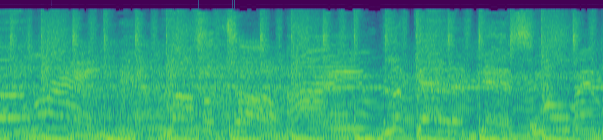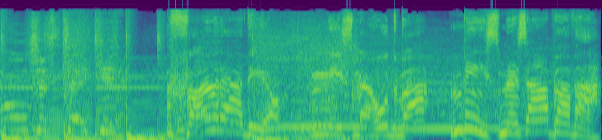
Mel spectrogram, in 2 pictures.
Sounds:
speech, music

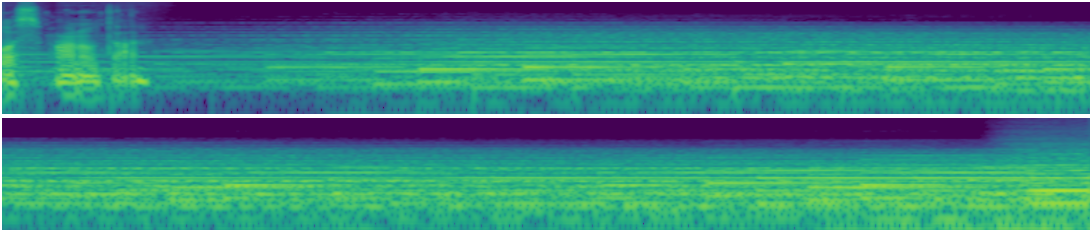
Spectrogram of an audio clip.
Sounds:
electronic music, music

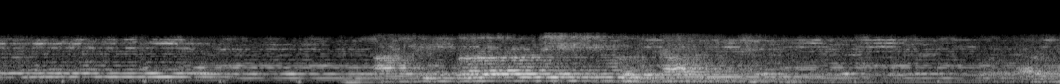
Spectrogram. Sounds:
music

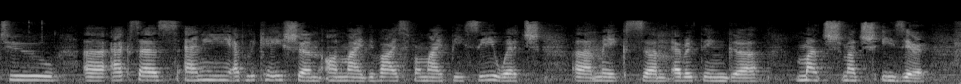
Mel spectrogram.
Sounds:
speech

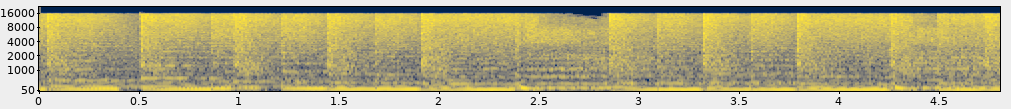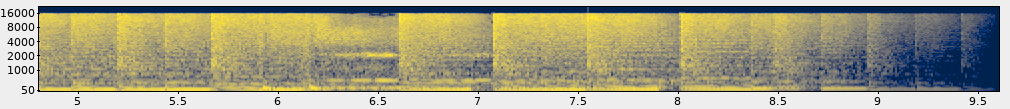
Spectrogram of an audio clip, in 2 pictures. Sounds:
music

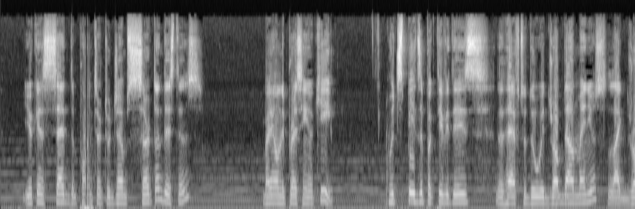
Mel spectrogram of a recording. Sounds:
music, speech

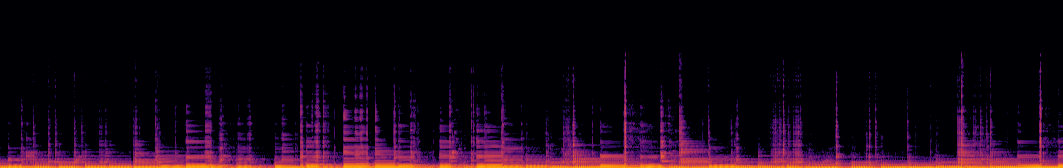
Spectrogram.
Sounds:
music, plucked string instrument, musical instrument, guitar, strum, bass guitar

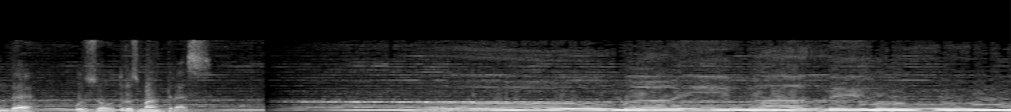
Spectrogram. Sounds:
music, mantra, speech

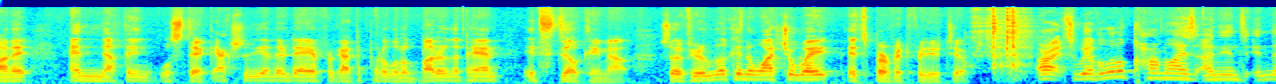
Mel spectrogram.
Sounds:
speech

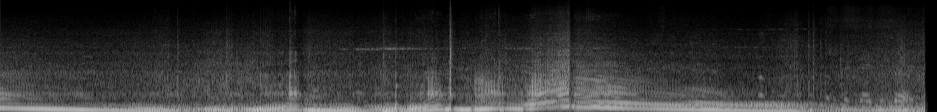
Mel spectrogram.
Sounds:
speech

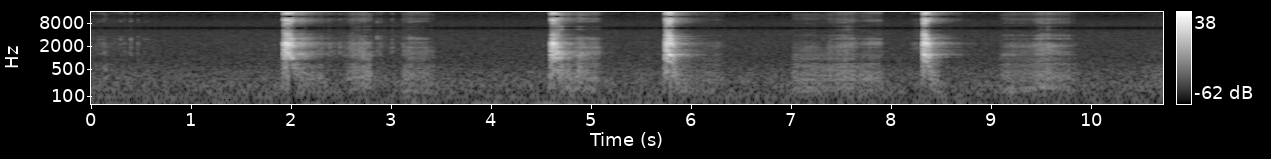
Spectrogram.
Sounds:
dog, inside a small room, animal, pets

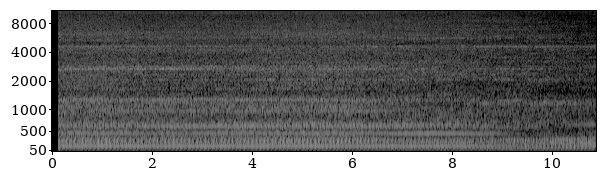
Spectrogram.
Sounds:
engine, medium engine (mid frequency), vehicle

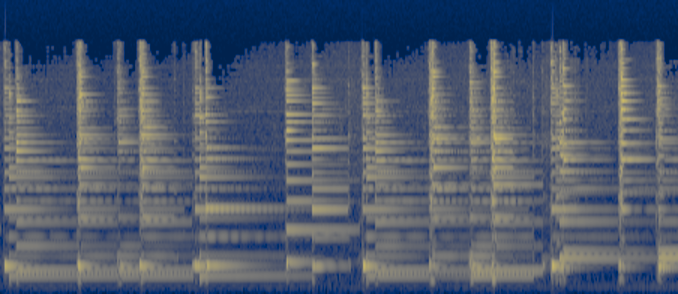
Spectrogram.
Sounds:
playing ukulele

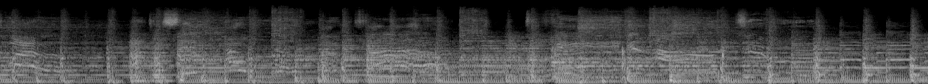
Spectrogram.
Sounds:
roll, rock and roll, music

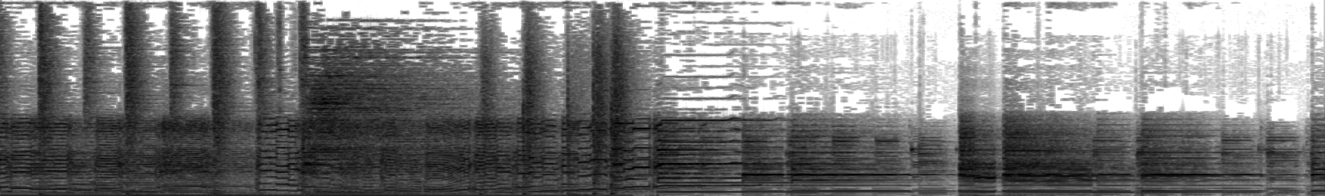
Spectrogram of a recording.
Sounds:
music

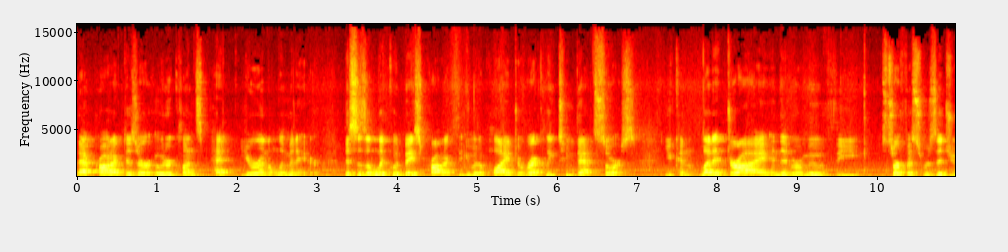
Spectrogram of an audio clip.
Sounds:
speech

